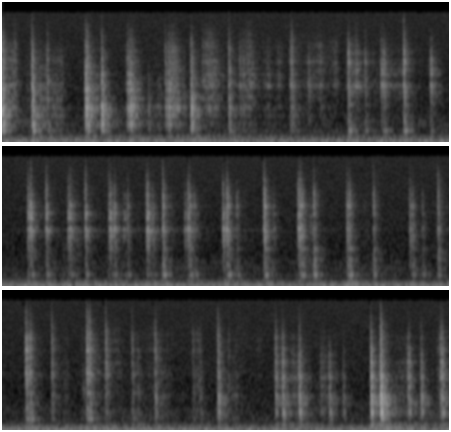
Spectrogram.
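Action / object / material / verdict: tap / wooden acoustic guitar body / wood / none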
